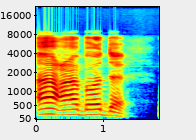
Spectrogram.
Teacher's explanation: در اینجا دو عین آمده که از وسط حلق ادا کنید و دال آخر را هم قلقله باید شود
